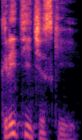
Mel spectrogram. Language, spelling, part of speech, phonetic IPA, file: Russian, критический, adjective, [krʲɪˈtʲit͡ɕɪskʲɪj], Ru-критический.ogg
- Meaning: critical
